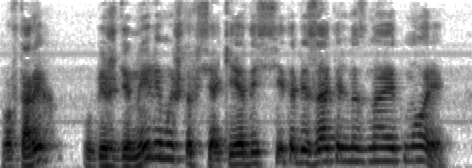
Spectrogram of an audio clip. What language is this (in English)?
Russian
